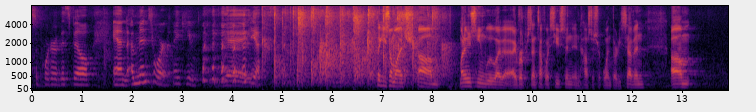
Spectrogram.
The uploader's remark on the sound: a press conference on March 8th at the Texas State Capitol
